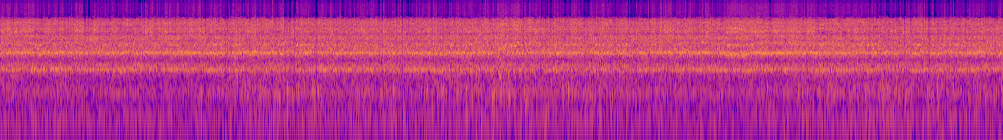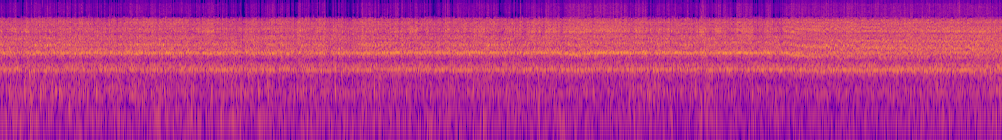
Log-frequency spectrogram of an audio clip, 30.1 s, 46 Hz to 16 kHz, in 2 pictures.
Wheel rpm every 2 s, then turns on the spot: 230, 240, 230, 230, 230, 230, 240, 230, 230, 230, 230, 230, 230, 230, 210.
none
